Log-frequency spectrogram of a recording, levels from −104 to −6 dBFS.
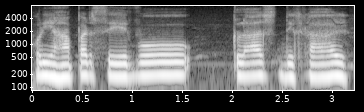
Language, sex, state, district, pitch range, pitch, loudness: Hindi, male, Madhya Pradesh, Bhopal, 175-185 Hz, 180 Hz, -13 LUFS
